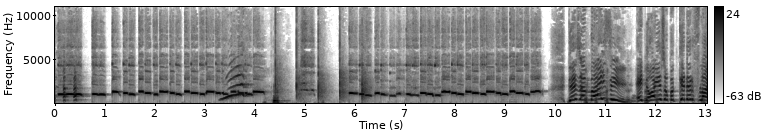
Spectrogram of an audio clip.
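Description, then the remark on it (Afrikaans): A toy whistle plays a wandering string of short, uneven notes with no clear tune, fairly loud, broken by clicks and taps, before someone bursts into laughter. “Hierdie is nie uh eh, hy's nie gewone key nie. Hy't sommer net random note.”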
